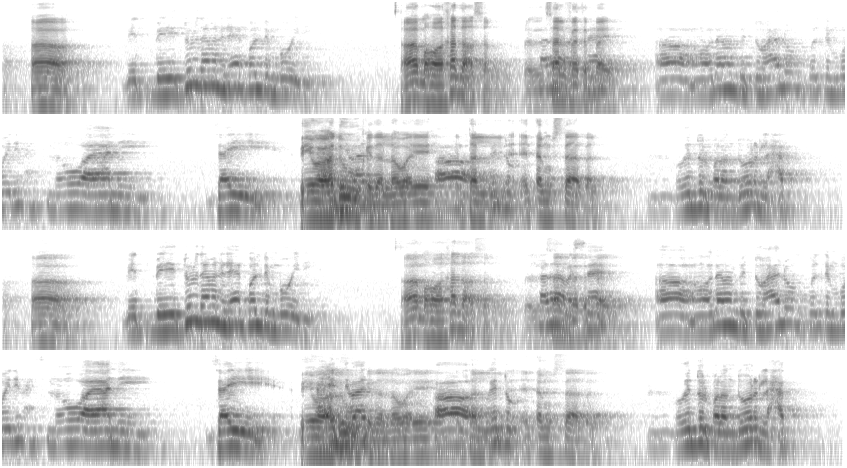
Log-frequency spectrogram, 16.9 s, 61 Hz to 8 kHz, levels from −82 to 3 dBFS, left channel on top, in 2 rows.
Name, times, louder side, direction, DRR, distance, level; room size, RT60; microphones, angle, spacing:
voice 1, 0.3-0.7 4.0-6.1 11.4-14.4, left 4 dB, 50° left, 11 dB, 0.4 m, -32 dB
voice 2, 1.2-3.1 5.4-6.0 6.5-9.9 10.6-11.2 11.6-12.1 12.8-13.6 14.9-16.3, right 4 dB, 40° right, 12 dB, 0.3 m, -35 dB
8.7 x 5.1 x 4.6 m, 0.96 s
head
